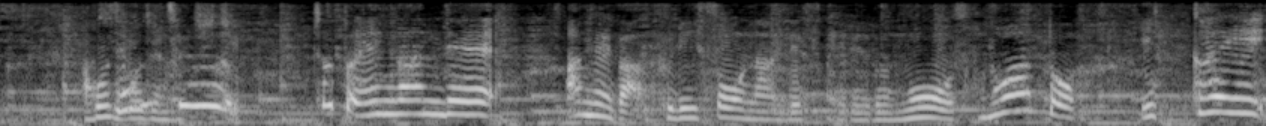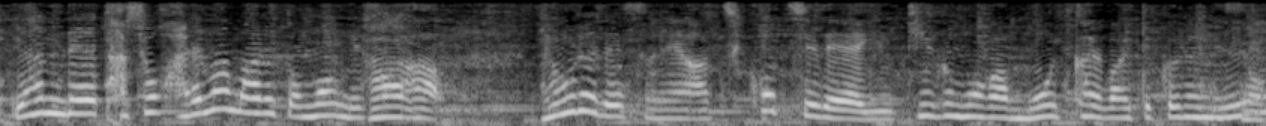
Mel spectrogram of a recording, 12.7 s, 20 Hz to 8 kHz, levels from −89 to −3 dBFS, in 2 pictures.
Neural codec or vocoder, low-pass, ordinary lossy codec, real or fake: codec, 16 kHz, 8 kbps, FreqCodec, smaller model; 7.2 kHz; none; fake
